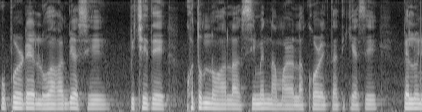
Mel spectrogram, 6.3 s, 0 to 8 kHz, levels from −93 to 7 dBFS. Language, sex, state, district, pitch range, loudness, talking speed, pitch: Nagamese, male, Nagaland, Dimapur, 110-120 Hz, -15 LUFS, 190 wpm, 115 Hz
